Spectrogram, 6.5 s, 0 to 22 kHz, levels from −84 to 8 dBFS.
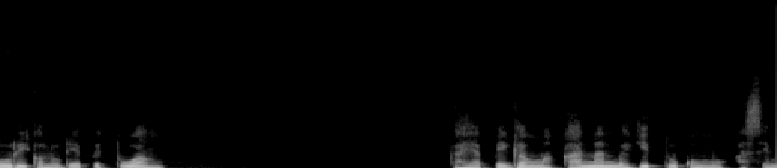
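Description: Speech with a watery, swirling quality throughout, s sounds edged with metallic chirps. The likely cause is MP3 compression at a bitrate consistent with about 64 kbps, with weak frequency lines dropping in and out between frames.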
